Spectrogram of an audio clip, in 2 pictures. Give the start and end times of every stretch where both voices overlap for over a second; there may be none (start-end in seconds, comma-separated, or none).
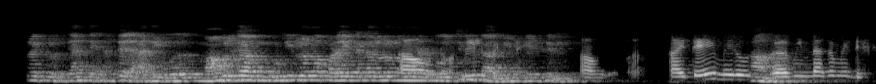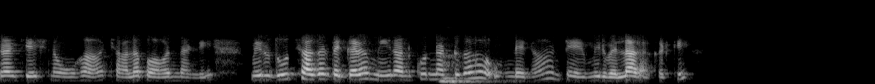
4.1-5.3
